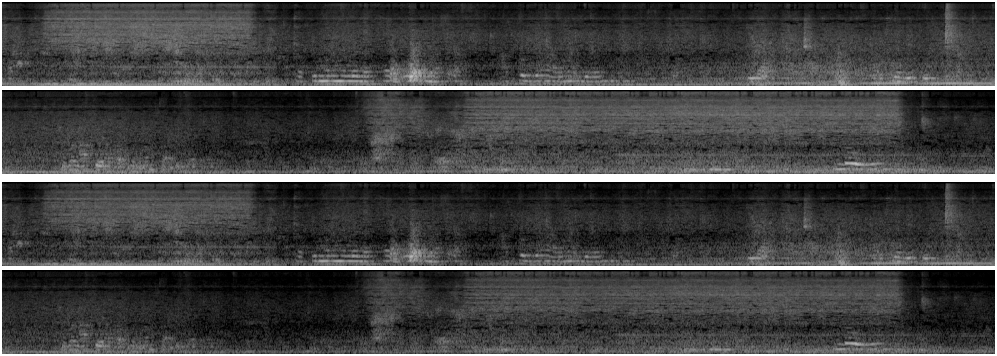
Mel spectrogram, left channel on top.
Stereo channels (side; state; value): right; quieter; 3.5 dB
